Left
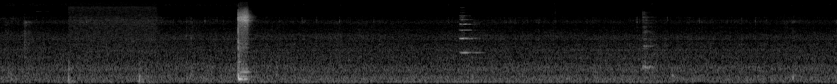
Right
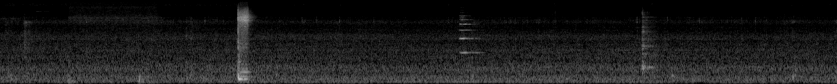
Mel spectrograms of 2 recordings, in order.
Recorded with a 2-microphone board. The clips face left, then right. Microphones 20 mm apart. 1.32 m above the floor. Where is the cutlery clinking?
55° left (ahead or behind), 1.6 m.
